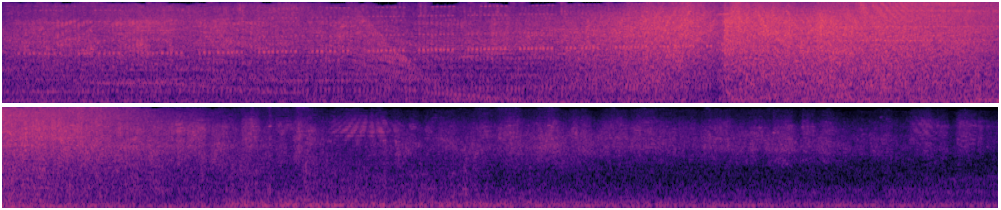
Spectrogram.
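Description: A magical blast bursts with a loud rushing boom.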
